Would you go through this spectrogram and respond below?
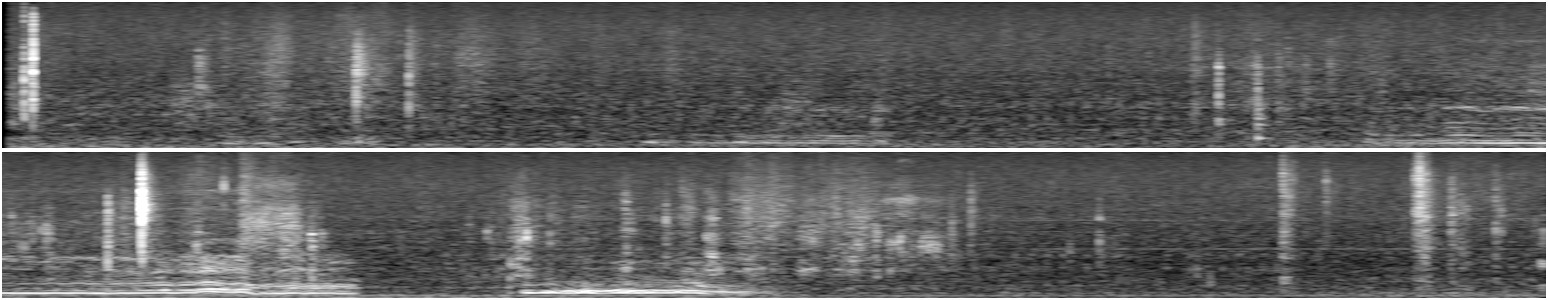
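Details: A two-month-old kitten (Felis catus) makes a strange noise: low, wavering, moan-like sounds in a few short bursts over a steady hum.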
